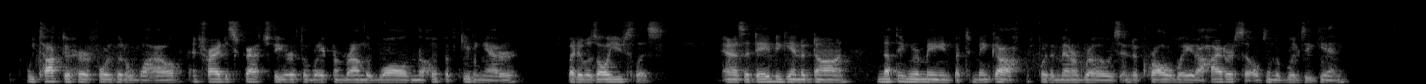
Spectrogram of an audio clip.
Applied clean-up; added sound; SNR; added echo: neural mask model Resemble Enhance denoiser.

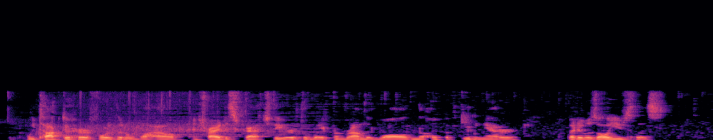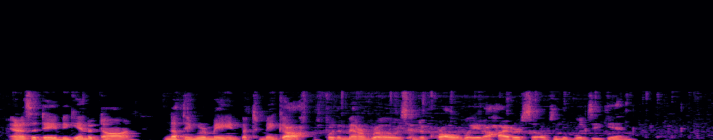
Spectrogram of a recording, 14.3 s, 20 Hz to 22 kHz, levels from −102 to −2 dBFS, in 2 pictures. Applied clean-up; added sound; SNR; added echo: classical method Wiener filter.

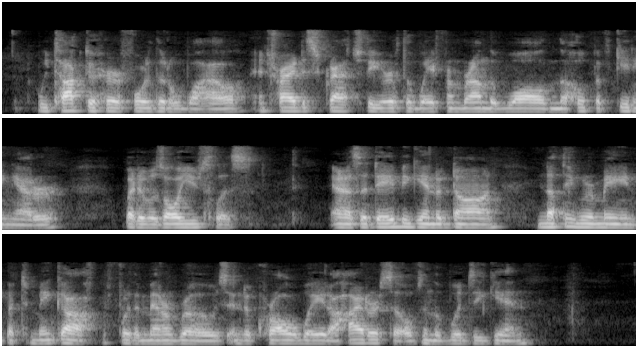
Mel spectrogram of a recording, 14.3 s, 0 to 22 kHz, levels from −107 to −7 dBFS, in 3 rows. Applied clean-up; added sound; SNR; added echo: none; none; none; none.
